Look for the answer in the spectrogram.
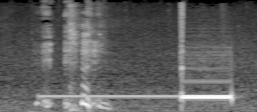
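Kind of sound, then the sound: signal or alarm, telephone keypad dialing tones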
